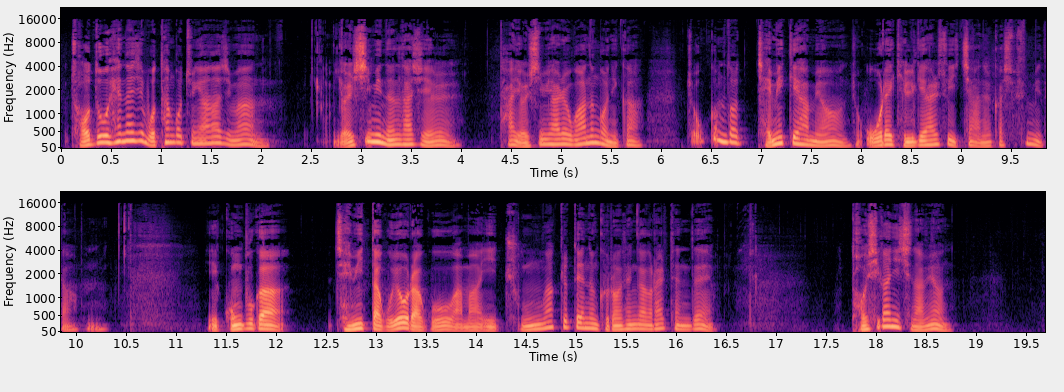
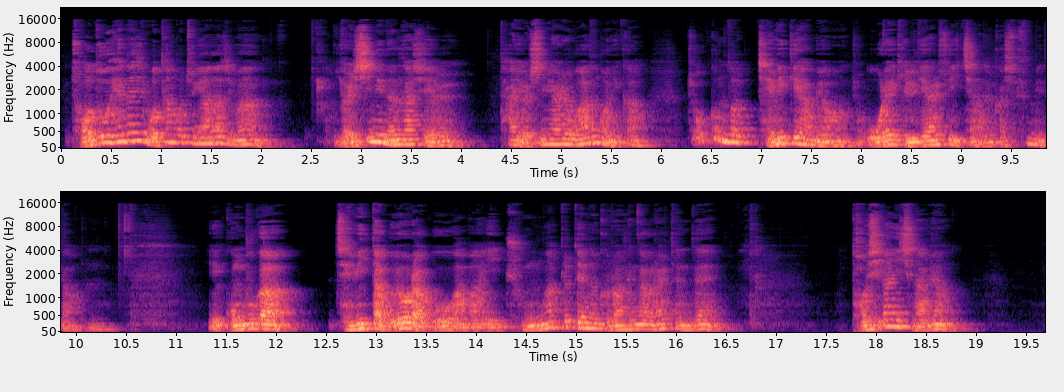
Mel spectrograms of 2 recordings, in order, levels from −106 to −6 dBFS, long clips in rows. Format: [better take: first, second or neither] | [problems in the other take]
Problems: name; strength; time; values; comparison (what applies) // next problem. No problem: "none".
first | off-mic speech; far // room echo; slight; dies away in 0.3 s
